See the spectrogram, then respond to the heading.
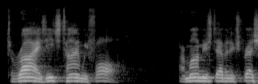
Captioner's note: none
